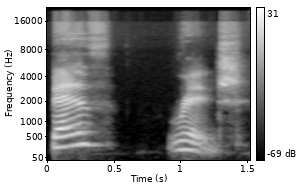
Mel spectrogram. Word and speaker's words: beverage: Buffet okay next word beverage beverage here's another pronunciation tip for you guys this word in English has a dropped syllable a dropped syllable okay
